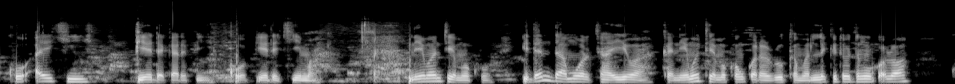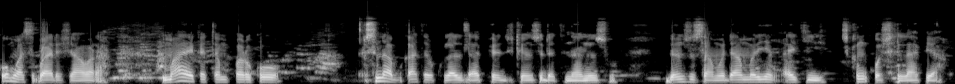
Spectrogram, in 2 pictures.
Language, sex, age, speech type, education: Hausa, male, 15-29, spontaneous, tertiary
